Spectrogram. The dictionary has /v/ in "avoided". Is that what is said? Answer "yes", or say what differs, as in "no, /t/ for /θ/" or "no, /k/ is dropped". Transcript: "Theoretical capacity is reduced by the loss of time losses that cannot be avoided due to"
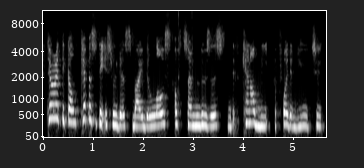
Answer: no, /f/ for /v/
